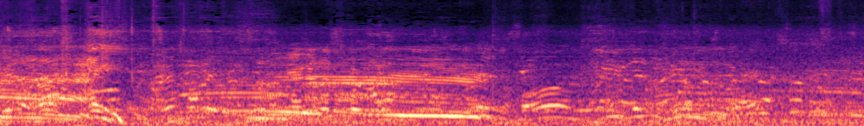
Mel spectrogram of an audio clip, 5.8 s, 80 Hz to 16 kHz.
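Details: Sahiwal bull calves at a cattle market near Dhaka, 24 February 2025: one drawn-out, low, steady moo swells and fades midway, set against constant crowd chatter and haggling voices.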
